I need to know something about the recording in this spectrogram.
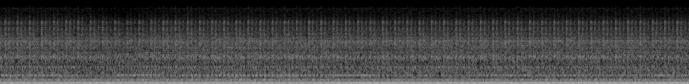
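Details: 2007 Audi S4 V8 at steady idle with a light, fairly regular tick of about two per second, after a full timing chain job and a new clutch and flywheel; the source of the ticking is still unidentified.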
